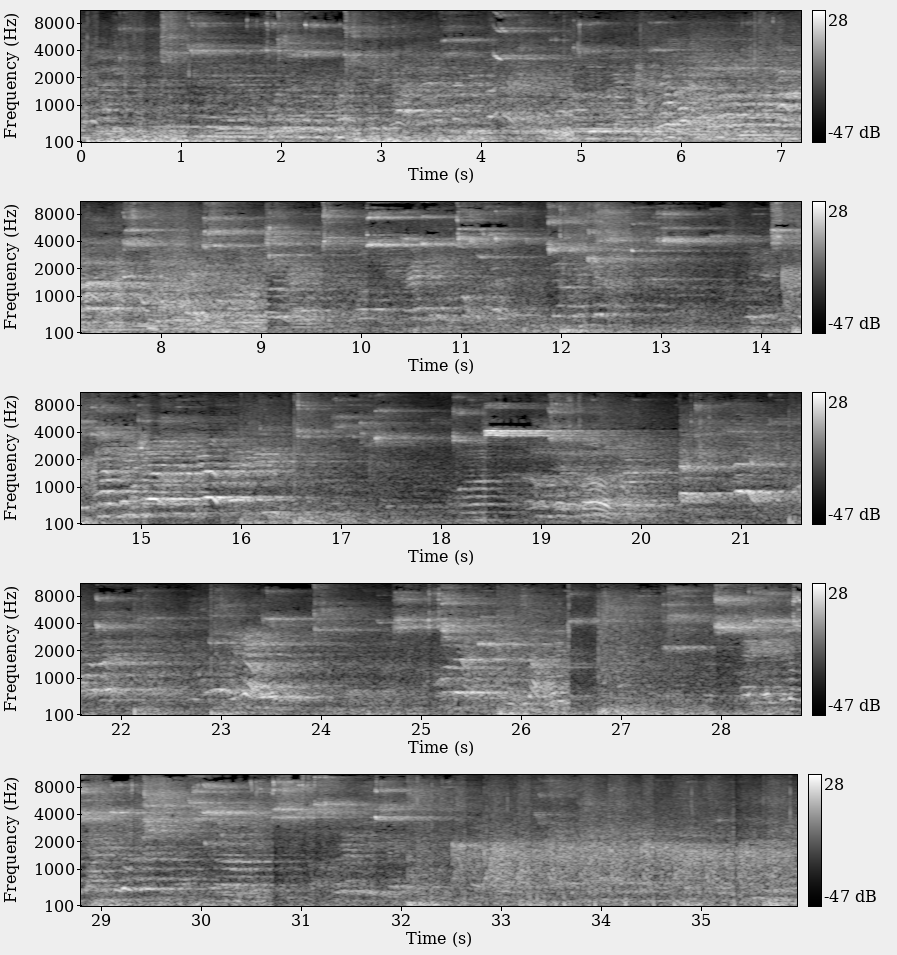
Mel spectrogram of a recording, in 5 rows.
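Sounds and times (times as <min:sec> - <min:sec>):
basketball bouncing on court: 0:00.0 - 0:01.2, 0:26.7 - 0:27.2, 0:32.0 - 0:35.9
players' voices and shouts: 0:00.0 - 0:33.4.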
